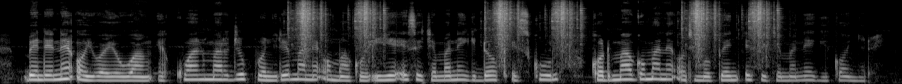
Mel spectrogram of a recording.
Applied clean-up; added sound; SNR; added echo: none; Cutlery, silverware; -1 dB; none.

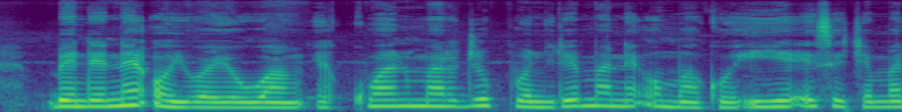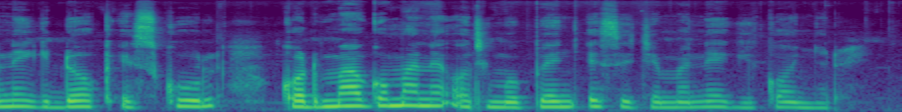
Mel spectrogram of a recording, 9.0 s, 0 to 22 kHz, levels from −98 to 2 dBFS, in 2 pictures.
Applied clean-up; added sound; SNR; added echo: none; none; none; none.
